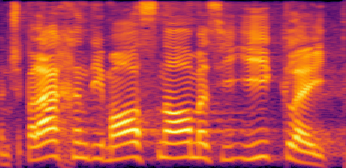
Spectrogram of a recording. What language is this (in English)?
Swiss German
